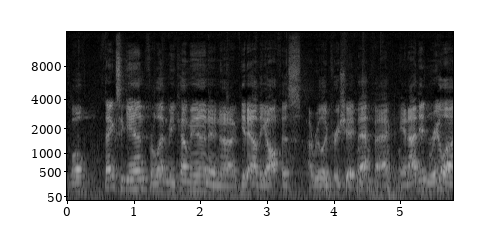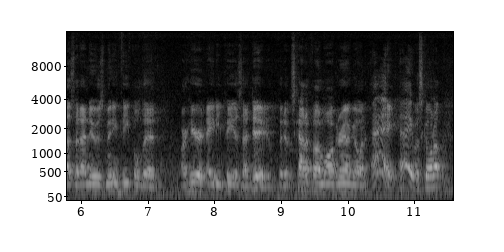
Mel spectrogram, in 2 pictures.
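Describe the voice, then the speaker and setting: A man's voice: medium pitch, fast, sharp tone. Folksy Southern man speaking from across a room. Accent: Southern US, Augusta Georgia. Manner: folksy and joking, with filler words. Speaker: guest speaker. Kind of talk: casual company talk. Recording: distant mic with faint room noise.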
